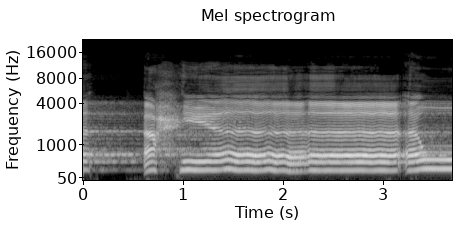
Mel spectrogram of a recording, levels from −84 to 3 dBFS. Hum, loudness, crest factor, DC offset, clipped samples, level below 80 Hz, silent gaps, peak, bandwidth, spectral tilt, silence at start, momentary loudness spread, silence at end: none; -13 LUFS; 12 dB; under 0.1%; under 0.1%; -70 dBFS; none; -2 dBFS; 12 kHz; -3.5 dB/octave; 0 s; 6 LU; 0 s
